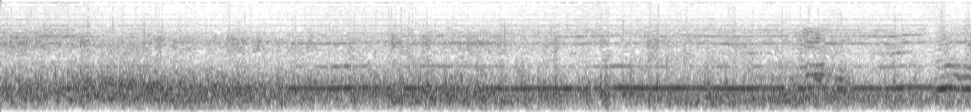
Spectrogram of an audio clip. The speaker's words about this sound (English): Up on the roller coaster. Two cars coming around that last curve. Hey, you're right. They'll be at this platform any minute.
